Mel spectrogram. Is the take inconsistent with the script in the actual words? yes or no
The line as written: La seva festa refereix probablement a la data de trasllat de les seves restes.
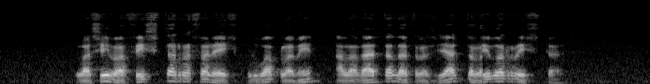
yes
